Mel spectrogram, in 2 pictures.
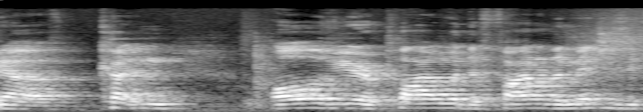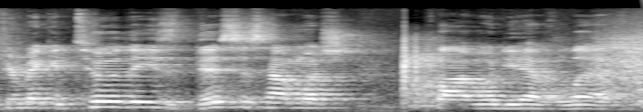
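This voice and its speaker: A man, a woodworking channel host, giving relaxed, plain-spoken how-to narration with small self-corrections. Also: a little high. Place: home garage workshop. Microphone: camera mic from across the room. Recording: very echoey garage, distant mic, faint hiss.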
